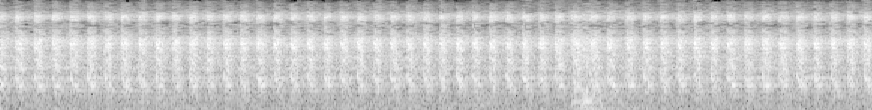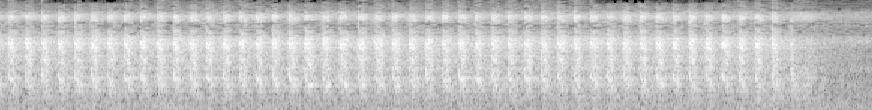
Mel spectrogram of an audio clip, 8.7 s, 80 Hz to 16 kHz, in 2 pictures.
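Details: Honda CBR600 F4i fuel-injected, crash-damaged seven or eight years ago, non-runner, after injector cleaning with fresh fuel; starter cranks evenly about four strokes a second for eight seconds, never catches; crank no start, fuel pump, possibly in tank, suspected, not heard priming.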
